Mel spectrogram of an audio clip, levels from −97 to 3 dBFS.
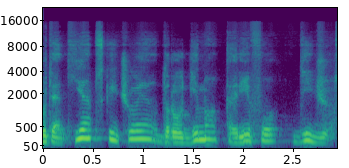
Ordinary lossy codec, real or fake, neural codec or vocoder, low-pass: Opus, 32 kbps; fake; codec, 44.1 kHz, 2.6 kbps, DAC; 14.4 kHz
